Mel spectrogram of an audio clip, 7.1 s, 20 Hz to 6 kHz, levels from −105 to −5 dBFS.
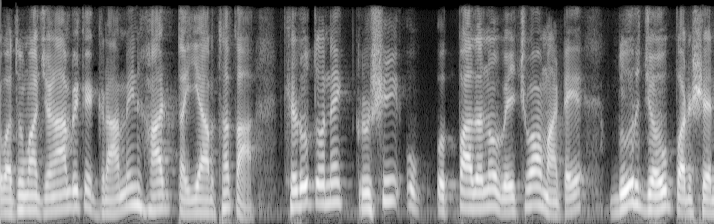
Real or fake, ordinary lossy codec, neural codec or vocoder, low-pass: fake; AAC, 48 kbps; codec, 16 kHz, 2 kbps, X-Codec, HuBERT features, trained on balanced general audio; 5.4 kHz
